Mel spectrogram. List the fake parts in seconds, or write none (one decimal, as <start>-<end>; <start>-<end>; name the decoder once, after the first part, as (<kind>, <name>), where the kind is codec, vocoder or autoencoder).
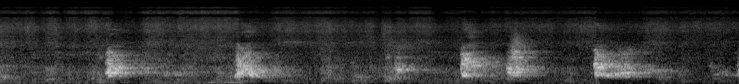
1.9-5.3 (autoencoder, DAC-VAE)

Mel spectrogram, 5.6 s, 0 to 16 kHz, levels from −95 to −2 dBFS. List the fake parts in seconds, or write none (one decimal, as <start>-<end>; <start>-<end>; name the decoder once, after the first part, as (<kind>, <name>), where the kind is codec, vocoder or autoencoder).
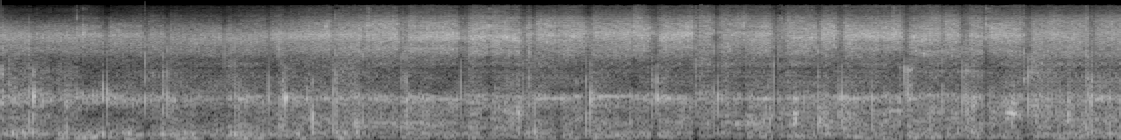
0.4-1.4 (codec, SNAC); 1.8-5.6

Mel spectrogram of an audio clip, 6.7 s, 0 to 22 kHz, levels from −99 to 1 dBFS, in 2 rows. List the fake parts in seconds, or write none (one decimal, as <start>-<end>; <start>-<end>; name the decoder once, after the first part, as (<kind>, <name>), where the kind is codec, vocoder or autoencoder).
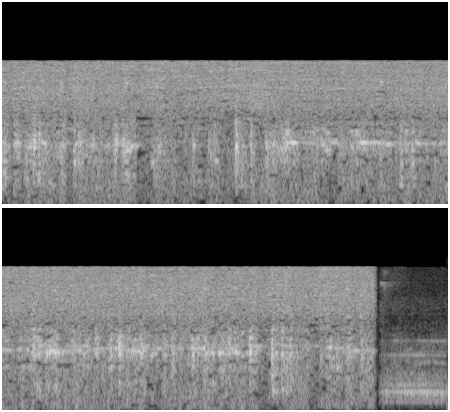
none

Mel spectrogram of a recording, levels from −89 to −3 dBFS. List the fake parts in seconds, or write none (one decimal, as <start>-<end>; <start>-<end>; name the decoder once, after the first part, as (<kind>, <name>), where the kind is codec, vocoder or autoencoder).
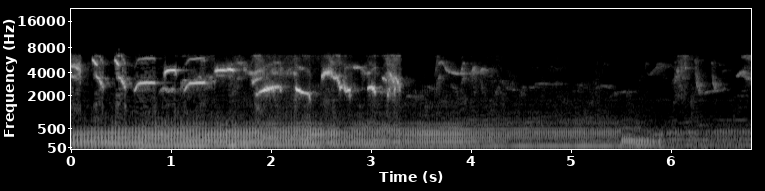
1.3-3.3 (codec, DAC)

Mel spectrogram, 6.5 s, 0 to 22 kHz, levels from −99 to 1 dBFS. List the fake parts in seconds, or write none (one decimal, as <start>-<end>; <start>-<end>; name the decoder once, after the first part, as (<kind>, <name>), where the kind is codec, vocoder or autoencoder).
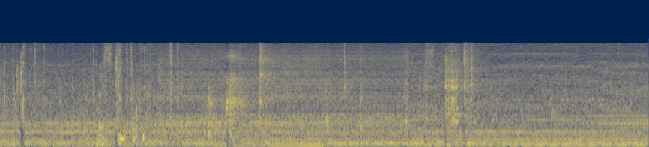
1.6-4.1 (autoencoder, DAC-VAE)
